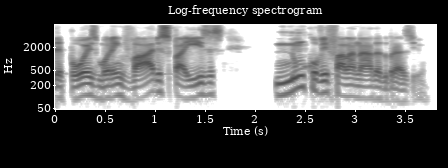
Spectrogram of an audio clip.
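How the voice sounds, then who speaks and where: In a dry, close recording with no echo and a quiet background, a man with a Minas Gerais accent speaks at a fairly quick pace with ordinary pitch variation. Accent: Minas Gerais (mineiro) Portuguese. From Minas Gerais, Brazil. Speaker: forestry engineer, Brazilian immigrant. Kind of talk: casual interview chat.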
